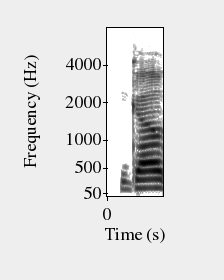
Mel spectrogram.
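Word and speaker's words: Geaux: You don't, but Go Ducks or Geox, or however you spell it. But I know how to say the word, but It's Go. G-A-U-X Ducks.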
